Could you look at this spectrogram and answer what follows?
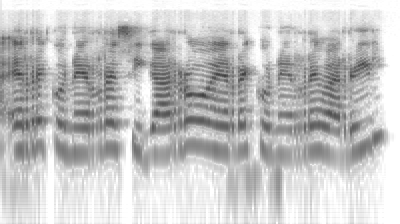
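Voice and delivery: every "R" rolled on the tongue tip; trilled R drill. Shown as a demonstration. Teacher recites the classic drill, rolled R. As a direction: recite "cigarro" and "barril" with rolled rr. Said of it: "que le hacen a uno, diga".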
